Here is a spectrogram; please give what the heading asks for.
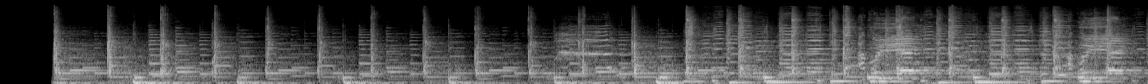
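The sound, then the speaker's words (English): Salsa music recorded in 1970s New York plays loud and steady, with a full band, sharp accented percussive hits and a driving bass line, without any talk. “That is the sound of New York City in the 1970s, and this week, the world lost a salsa music legend.”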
